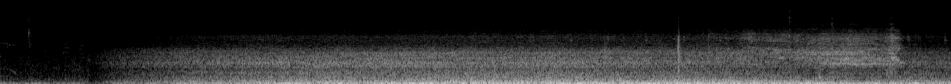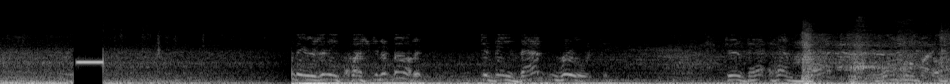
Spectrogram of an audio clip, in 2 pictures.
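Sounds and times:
car road and engine noise: 0:00.0 - 0:19.0
short single-pitched beep: 0:10.3 - 0:10.6.

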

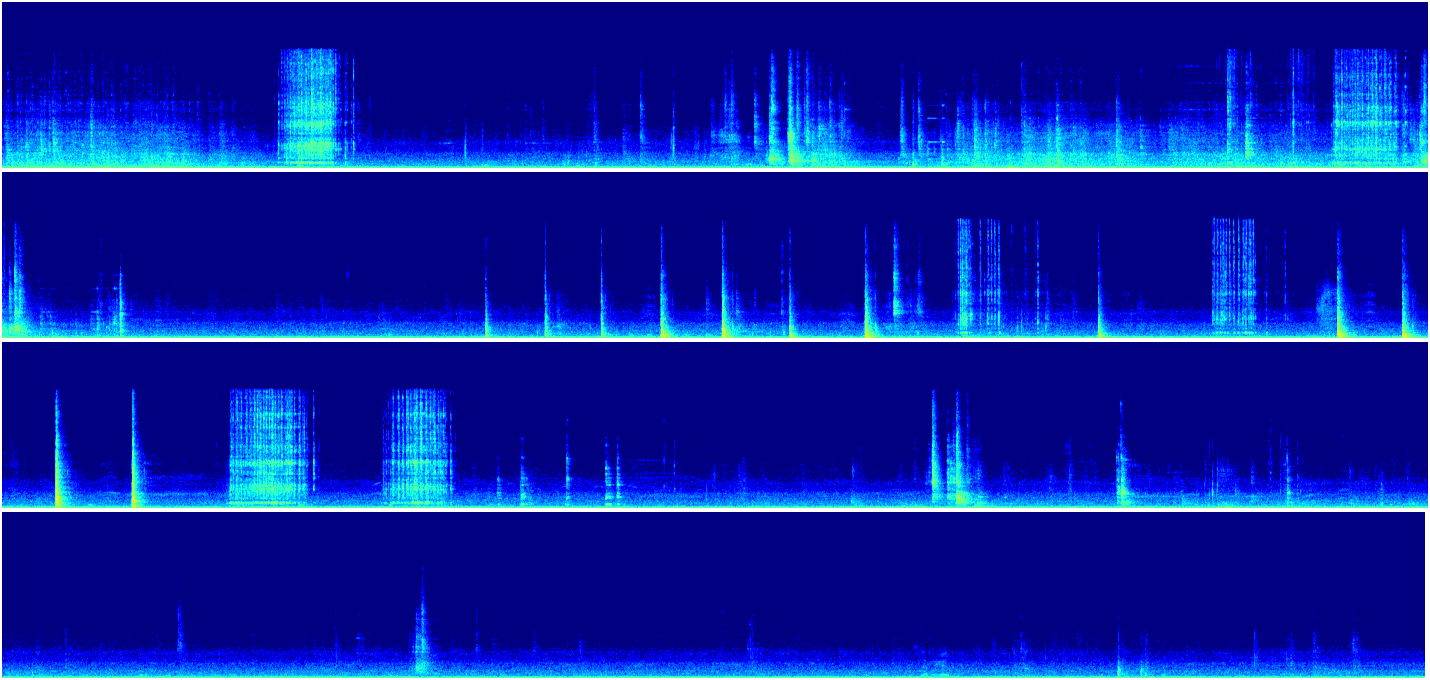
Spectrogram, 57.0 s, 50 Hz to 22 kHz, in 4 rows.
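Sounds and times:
chain rattle: 0:02.8 - 0:03.6, 0:12.2 - 0:14.1, 0:23.8 - 0:24.7, 0:26.4 - 0:27.1, 0:30.8 - 0:31.7, 0:32.4 - 0:33.1.

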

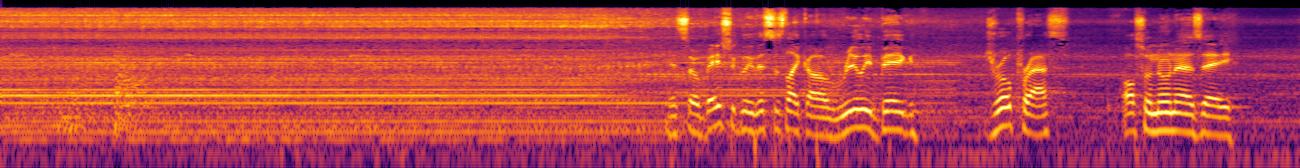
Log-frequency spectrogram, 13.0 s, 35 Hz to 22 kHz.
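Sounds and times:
even machining noise: 0:00.0 - 0:12.6
milling cutter whine: 0:00.0 - 0:13.0.

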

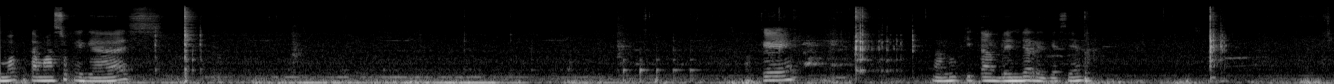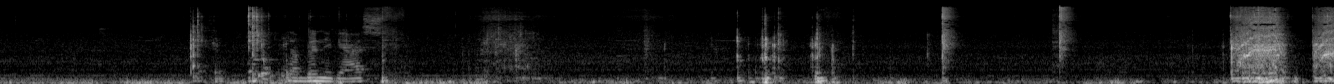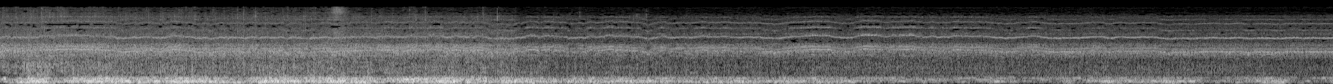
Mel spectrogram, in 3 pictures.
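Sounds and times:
chopper motor whining: 0:25.7 - 0:40.0.

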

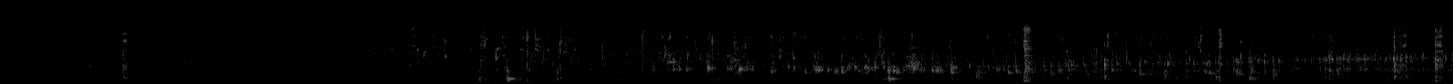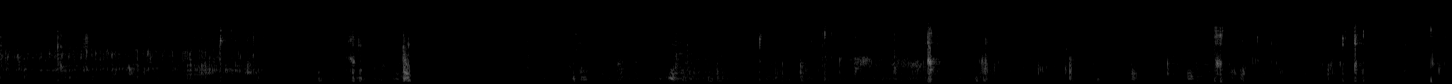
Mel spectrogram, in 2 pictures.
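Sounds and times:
liquid pouring into a pot: 0:03.6 - 0:17.2.

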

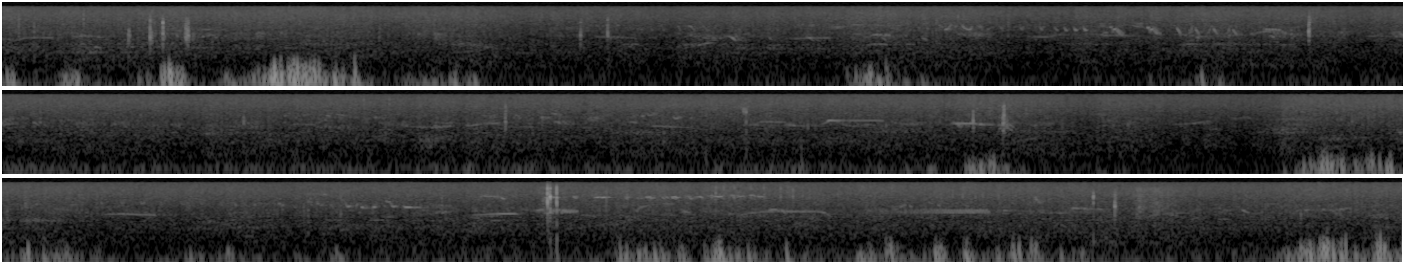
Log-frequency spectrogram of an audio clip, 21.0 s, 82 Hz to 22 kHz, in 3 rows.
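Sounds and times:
faint birdsong chirps: 0:00.0 - 0:21.0.

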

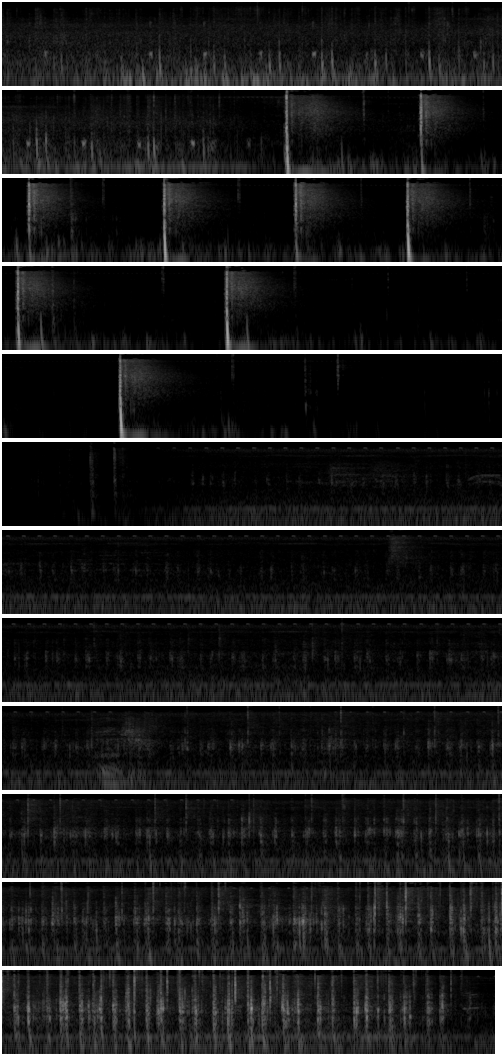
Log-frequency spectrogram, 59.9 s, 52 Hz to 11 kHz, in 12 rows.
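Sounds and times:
hoofbeats on gravel: 0:00.0 - 0:09.2, 0:24.2 - 0:59.9.

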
